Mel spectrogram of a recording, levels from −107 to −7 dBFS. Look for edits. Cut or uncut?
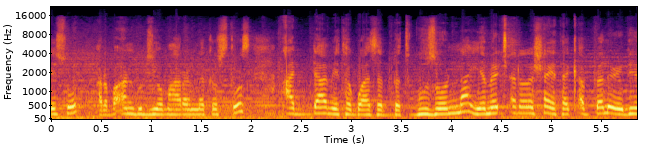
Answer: uncut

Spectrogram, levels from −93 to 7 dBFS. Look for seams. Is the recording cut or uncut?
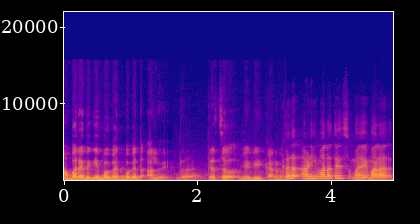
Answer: uncut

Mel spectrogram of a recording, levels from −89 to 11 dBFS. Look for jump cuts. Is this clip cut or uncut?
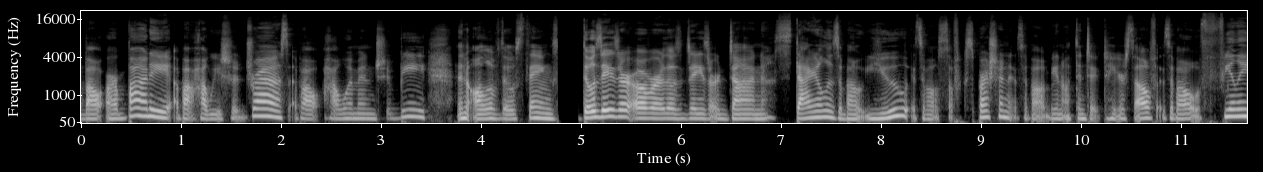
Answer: cut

